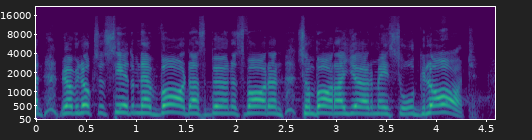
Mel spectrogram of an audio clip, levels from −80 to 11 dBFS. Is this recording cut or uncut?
uncut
